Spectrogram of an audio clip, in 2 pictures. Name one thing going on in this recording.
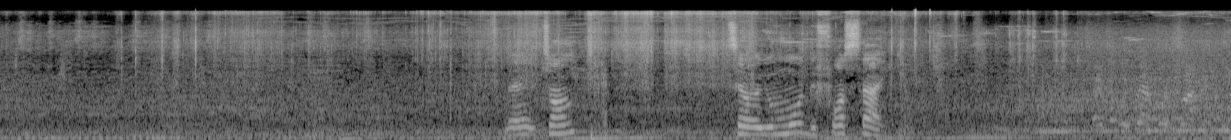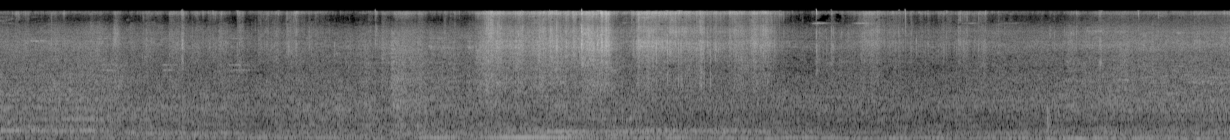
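Stiff woven fabric rustles and crinkles under hands.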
